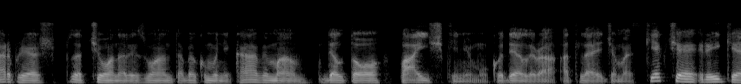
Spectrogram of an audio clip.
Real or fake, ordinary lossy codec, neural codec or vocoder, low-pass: fake; Opus, 16 kbps; codec, 16 kHz in and 24 kHz out, 1 kbps, XY-Tokenizer; 7.2 kHz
